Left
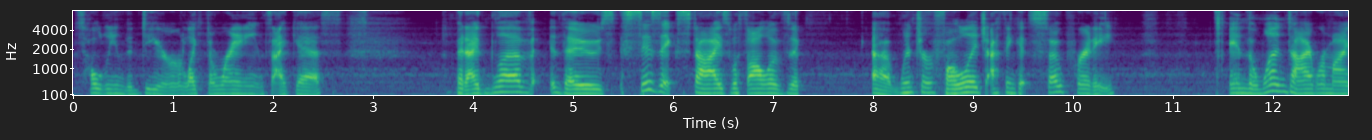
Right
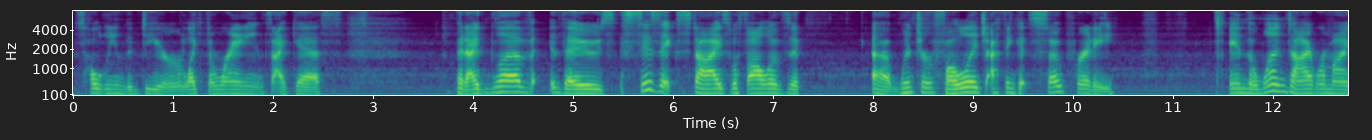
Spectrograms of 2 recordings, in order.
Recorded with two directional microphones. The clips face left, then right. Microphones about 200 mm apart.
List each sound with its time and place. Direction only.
0.0 s speech: 50° right (ahead or behind)
3.8 s speech: 40° right (ahead or behind)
